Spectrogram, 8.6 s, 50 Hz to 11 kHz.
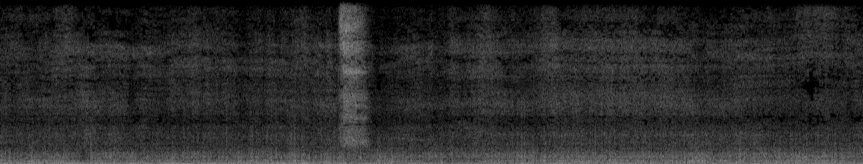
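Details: Primus 70 pressure stove with a newly installed jet, running on Coleman fuel after pressurising and preheating: a steady, even rushing roar with no sputter or surging; burning cleanly and evenly.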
